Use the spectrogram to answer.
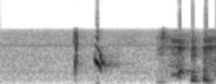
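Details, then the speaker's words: Baby with hiccups, said to need burping: two short, abrupt hiccup sounds followed by soft fussing vocal sounds; hiccups. "Someone's got the hiccups."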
